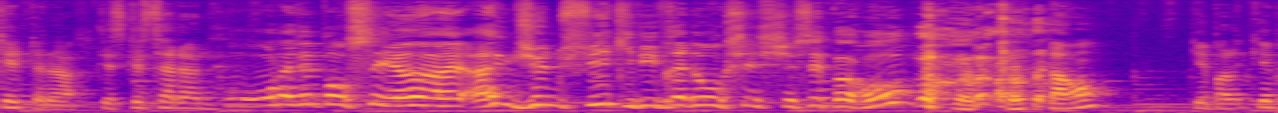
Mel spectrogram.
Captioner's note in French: tousse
